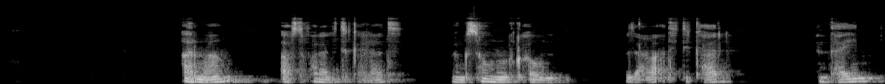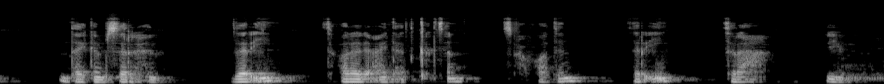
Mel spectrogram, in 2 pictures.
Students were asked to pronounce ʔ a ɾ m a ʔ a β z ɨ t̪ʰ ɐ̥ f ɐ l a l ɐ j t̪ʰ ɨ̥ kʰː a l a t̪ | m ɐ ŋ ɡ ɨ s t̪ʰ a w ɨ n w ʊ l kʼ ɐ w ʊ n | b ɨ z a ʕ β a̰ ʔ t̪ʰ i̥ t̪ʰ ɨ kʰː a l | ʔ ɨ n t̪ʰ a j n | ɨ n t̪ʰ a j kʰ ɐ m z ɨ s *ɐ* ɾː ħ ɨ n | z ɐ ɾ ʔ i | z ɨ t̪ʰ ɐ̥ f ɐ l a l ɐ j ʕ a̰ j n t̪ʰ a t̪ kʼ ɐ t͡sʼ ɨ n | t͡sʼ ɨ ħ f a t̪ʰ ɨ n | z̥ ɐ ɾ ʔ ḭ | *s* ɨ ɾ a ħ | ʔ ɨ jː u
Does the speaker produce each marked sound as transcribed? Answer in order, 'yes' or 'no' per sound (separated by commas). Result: yes, yes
